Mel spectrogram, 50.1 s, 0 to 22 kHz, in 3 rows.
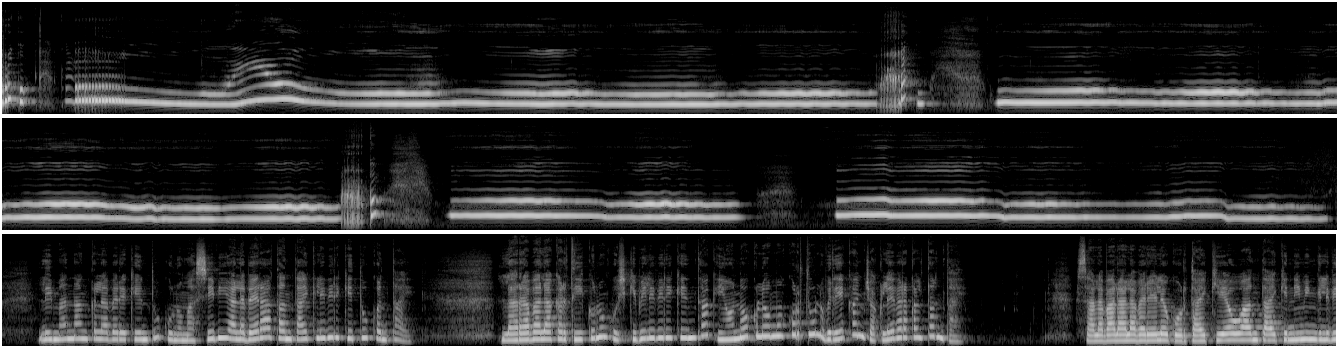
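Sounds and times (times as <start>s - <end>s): woman humming: 0.0s - 11.6s, 12.4s - 21.5s, 22.3s - 26.0s.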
